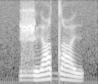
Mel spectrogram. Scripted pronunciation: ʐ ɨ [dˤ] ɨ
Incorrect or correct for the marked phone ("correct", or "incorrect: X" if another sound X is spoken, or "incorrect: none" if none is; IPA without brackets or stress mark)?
correct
